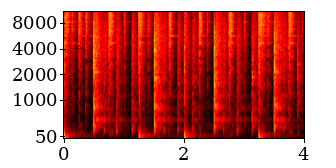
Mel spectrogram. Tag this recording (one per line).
acoustic
drum
funk
loops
